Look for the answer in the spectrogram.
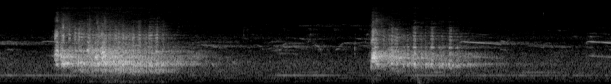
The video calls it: Turkey Sound – Hear the Funny & Unique Calls of This Amazing Bird!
